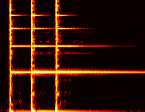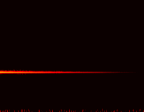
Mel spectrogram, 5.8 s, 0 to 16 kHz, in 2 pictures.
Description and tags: buzzer boardgame three times
The sound of a buzzer from a boardgame, ringing three times.
Recorded with the Fostex FR2LE recorder and the Rode NTG3 microphone.
bell, boardgame, buzzer, fostex, fr2le, gong, ntg3, rode, several, signal, three, times, toy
